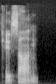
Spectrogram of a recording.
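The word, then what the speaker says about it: Cason: Yeah, he was in his, like, one of his first interviews after being on the Thunder, he said people have been pronouncing it wrong. It's actually pronounced Kayson. It's Kayson Wallace.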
